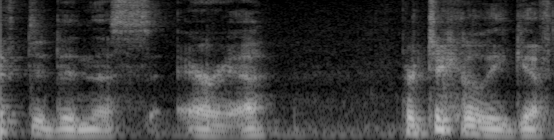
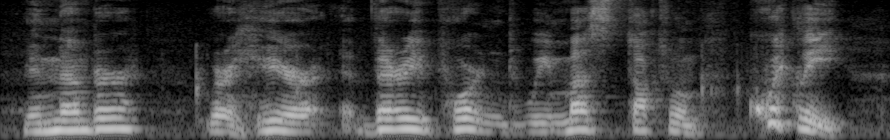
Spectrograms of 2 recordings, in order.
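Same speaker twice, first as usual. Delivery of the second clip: urgent, pressing, insistent, high-pitched voice; 8 semitones higher, 3 dB louder than usual. Voicing a character urging the guards: urgent. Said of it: "provide some urgency".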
